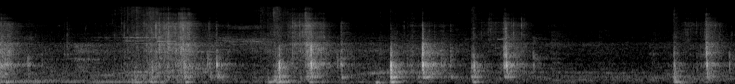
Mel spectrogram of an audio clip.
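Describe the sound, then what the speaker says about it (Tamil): A knife taps unevenly on a cutting board, quiet and close, in short irregular bursts of finely chopping spring onions. "ஸ்ப்ரிங் ஆனியனை இப்போ நல்ல பொடிசாக நறுக்கிக்கலாம்"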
